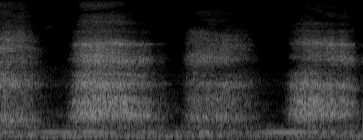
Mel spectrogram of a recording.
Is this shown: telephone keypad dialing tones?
no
